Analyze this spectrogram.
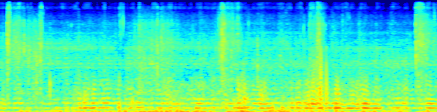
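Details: Thousands of angry wild bees in rainforest, attacking and defending their colony as a giant hidden hive is harvested by a traditional honey hunter; a steady, low droning buzz with layered hum, broken by sharp crackles and rustling thumps of handling.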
